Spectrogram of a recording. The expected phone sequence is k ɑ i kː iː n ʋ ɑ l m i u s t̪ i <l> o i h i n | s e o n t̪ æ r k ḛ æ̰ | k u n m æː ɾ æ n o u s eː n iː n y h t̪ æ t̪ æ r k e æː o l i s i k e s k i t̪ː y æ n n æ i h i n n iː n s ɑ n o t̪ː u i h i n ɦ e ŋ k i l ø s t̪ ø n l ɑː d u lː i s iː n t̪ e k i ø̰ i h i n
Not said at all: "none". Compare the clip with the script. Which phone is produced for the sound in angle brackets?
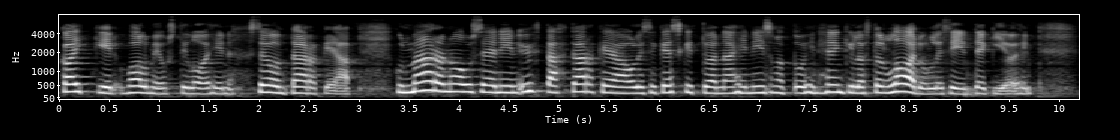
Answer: l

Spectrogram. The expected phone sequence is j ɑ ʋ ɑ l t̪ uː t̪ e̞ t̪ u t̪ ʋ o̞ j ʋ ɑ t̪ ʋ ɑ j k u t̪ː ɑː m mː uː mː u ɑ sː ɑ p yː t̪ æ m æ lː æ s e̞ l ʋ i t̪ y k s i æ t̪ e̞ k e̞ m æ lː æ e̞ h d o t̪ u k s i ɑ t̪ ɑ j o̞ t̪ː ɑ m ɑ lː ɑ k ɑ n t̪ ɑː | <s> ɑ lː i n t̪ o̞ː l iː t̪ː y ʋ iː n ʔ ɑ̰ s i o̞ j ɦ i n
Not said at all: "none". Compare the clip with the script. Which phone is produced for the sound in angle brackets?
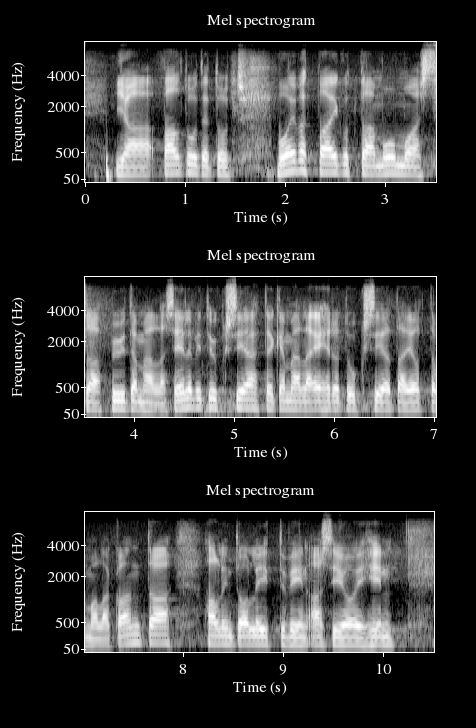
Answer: h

